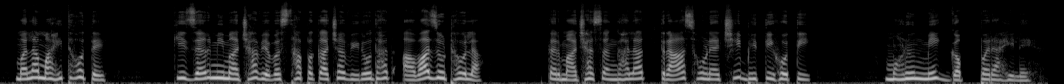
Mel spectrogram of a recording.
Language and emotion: Marathi, fearful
